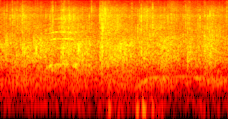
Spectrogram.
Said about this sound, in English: We clap, but then your ex comes to church. We're clapping now.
